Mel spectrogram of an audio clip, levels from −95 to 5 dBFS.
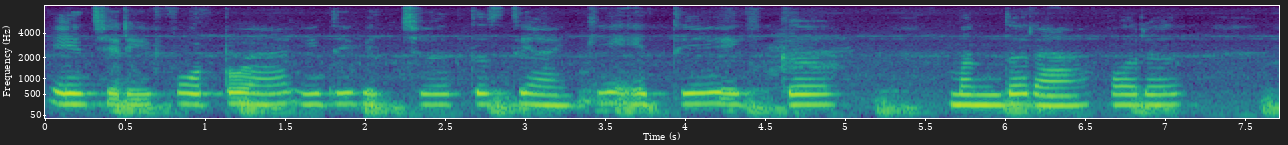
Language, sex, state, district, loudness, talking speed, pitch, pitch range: Punjabi, female, Punjab, Pathankot, -15 LUFS, 115 wpm, 255 Hz, 245-265 Hz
